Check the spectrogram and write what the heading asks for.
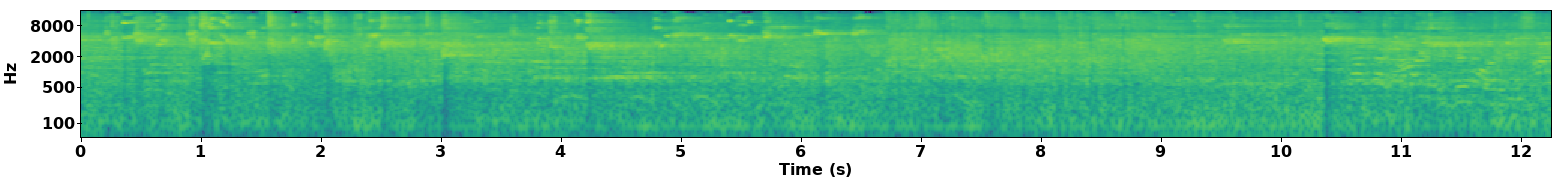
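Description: Basketball bouncing on a hardwood gym floor during play, with scattered knocks against a continuous echoing hubbub of players' and spectators' voices in a large hall.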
